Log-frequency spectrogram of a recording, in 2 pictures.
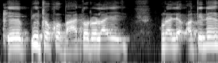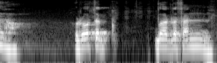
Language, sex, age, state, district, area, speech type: Nepali, male, 60+, West Bengal, Jalpaiguri, urban, spontaneous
